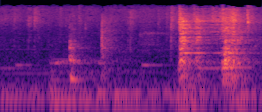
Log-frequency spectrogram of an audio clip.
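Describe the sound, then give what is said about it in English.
Drained pasta being tossed with a bacon sauce in a pan: soft clinks and scraping, then two louder wet, clattering bursts over a steady low hum. “So I'm now adding it to the sauce that has the bacon.”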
